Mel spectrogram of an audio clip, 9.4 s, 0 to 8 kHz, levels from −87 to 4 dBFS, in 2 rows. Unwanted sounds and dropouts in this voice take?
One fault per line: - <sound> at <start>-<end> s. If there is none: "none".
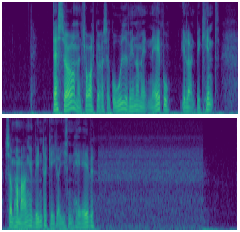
none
